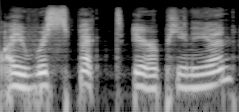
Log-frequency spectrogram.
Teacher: pronunciation wise, respect is emphasized.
